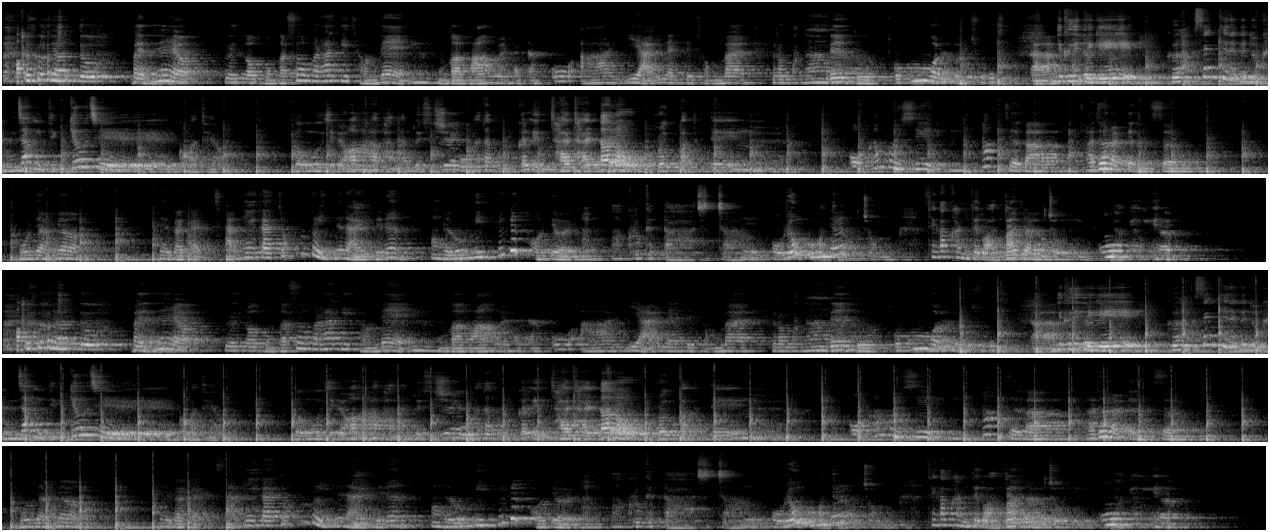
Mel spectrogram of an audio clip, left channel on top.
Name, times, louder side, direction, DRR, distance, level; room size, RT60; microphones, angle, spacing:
voice 1, 0.0-1.9 2.2-4.0 4.4-7.6 8.2-10.0 10.3-10.9 11.3-11.5 12.4-12.7 16.1-16.6 17.0-17.3 17.8-18.2 18.6-19.0 20.0-20.3 21.1-22.1 22.5-24.8 25.5-26.2 26.9-29.4 29.7-31.3 32.7-32.9 33.4-33.8 35.4-35.9 36.3-36.5 36.9-37.0, left 3 dB, 50° left, 2 dB, 0.4 m, -26 dB
voice 2, 4.1-4.5 7.7-8.6 8.9-14.9 15.6-20.5 22.1-22.3 28.8-29.0 29.6-29.8 31.4-36.2 36.5-37.0, equal, 25° left, 1 dB, 0.9 m, -26 dB
sound 1, 9.6-27.7, right 2 dB, 35° right, 0.4 m, -33 dB
9.3 x 3.6 x 3.1 m, 1.1 s
head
